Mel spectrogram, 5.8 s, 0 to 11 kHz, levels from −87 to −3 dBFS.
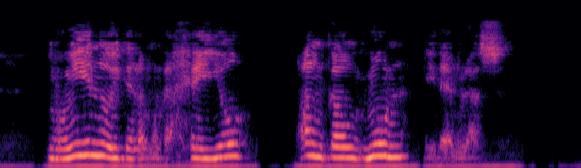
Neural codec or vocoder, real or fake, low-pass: codec, 16 kHz, 4.8 kbps, FACodec; fake; 7.2 kHz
